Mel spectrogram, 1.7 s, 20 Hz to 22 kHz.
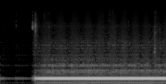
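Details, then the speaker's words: Pandora's Box 3D printer with BigTreeTech M8P, EBB36 CAN bus and Cartographer, during an input shaper resonance sweep; a loud, steady single-pitch frame hum at about 103 Hz, normal test behaviour. "We're at 103 hertz, so it's quite loud. You guys could probably hear that pretty good in the background humming away."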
